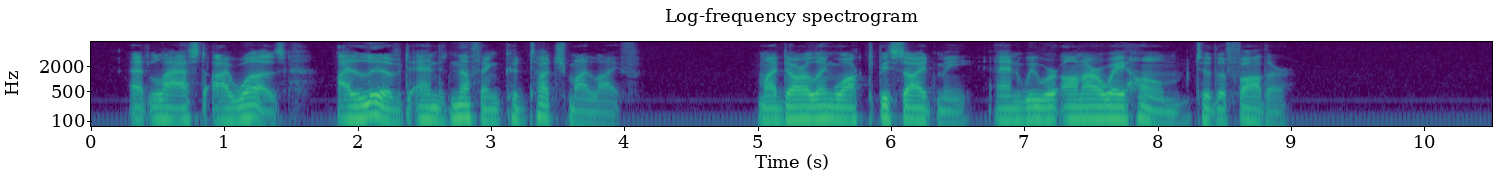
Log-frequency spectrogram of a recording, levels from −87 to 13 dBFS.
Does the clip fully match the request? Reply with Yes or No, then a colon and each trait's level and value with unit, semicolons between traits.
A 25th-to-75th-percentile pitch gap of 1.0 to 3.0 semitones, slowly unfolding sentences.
No: average, 2.7 semitones; average, 155 wpm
